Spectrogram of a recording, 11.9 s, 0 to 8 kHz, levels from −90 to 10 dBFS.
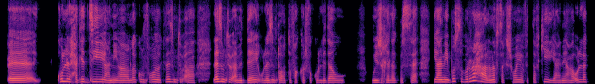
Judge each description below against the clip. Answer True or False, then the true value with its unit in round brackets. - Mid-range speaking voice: False (195 Hz)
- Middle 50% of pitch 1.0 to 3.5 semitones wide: True (2.9 semitones)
